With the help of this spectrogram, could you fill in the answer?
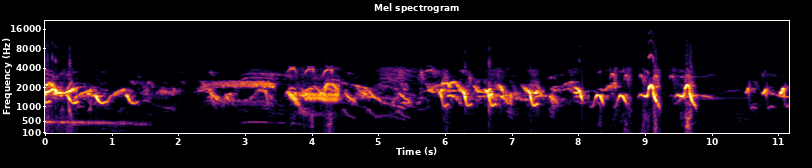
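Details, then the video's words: Wild-caught Black-throated laughingthrush in a cage at Tan Tuc, Binh Chanh, Ho Chi Minh City, singing and tail-dancing with changing voice: a jumbled stream of varied whistles and twisting notes, a low hum at first, then sharp cage clicks near the end. "Khướu bạc Má Bổi Lỡ Hót Múa Đuôi Cánh đảo Giọng Như Điên"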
